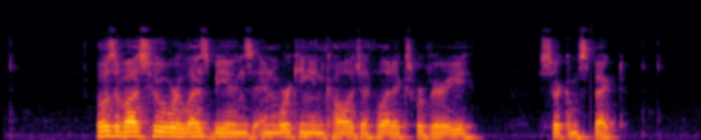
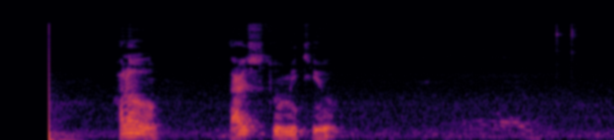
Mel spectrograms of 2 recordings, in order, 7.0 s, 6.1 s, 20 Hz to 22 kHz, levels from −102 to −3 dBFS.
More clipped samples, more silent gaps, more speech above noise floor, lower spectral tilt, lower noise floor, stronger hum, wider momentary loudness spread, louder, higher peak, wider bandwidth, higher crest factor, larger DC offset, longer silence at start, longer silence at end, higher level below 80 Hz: neither; neither; first, 53 dB vs 34 dB; about the same, -7.5 dB/octave vs -6.5 dB/octave; about the same, -76 dBFS vs -76 dBFS; neither; second, 11 LU vs 18 LU; first, -24 LUFS vs -44 LUFS; first, -6 dBFS vs -26 dBFS; second, 7.4 kHz vs 11 kHz; about the same, 18 dB vs 22 dB; neither; first, 0.95 s vs 0.5 s; about the same, 0.85 s vs 0.9 s; first, -52 dBFS vs -70 dBFS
